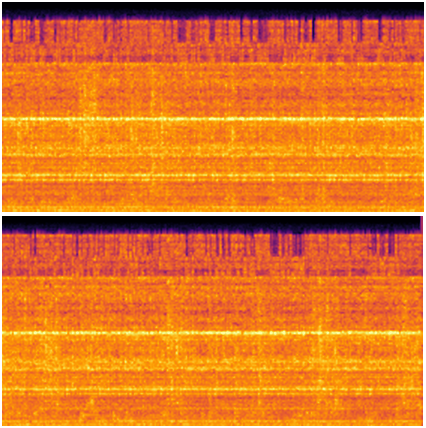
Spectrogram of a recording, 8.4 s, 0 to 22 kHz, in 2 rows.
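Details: Mercury 2.5 hp two-stroke outboard that sits for long periods and wouldn't stay running, now running after carburetor troubleshooting: steady, even buzz with no surging, sputter or dropouts, holding at various RPMs; normal running.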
